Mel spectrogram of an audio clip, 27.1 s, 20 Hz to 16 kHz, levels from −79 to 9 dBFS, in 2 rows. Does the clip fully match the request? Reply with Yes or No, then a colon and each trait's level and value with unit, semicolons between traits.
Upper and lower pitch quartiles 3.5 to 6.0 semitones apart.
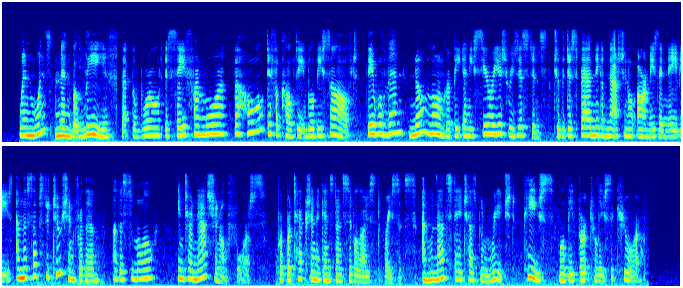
Yes: average, 4.6 semitones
